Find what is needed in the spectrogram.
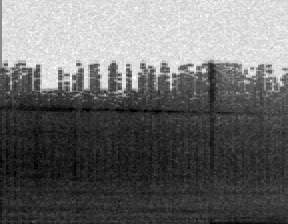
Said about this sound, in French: Le lendemain matin, l'hélicoptère du Pharos m'a amené dans l'île. Vu du ciel, le panorama était à couper le souffle.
